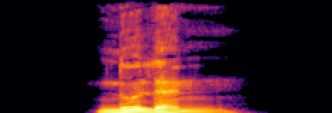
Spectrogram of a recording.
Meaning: inflection of null: 1. strong genitive masculine/neuter singular 2. weak/mixed genitive/dative all-gender singular 3. strong/weak/mixed accusative masculine singular 4. strong dative plural
- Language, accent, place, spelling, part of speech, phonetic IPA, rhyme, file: German, Germany, Berlin, nullen, verb, [ˈnʊlən], -ʊlən, De-nullen.ogg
